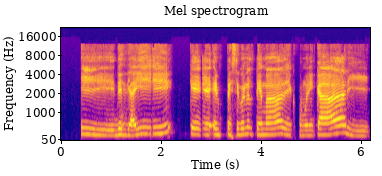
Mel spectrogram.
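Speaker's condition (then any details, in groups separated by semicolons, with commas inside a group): Down syndrome; congenital, since birth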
